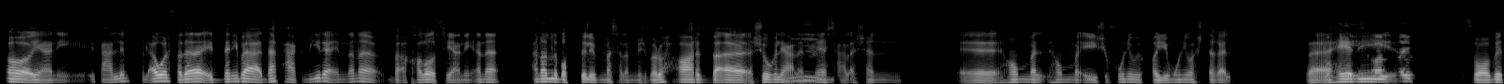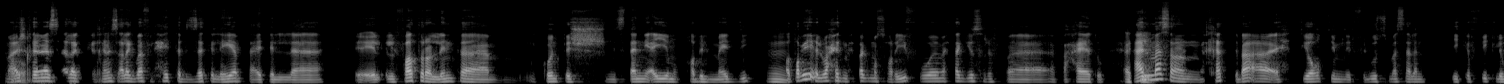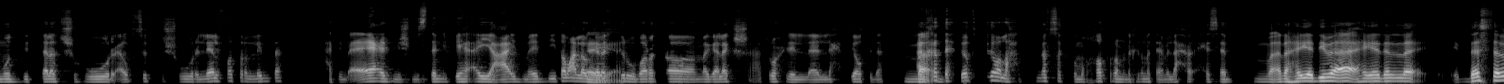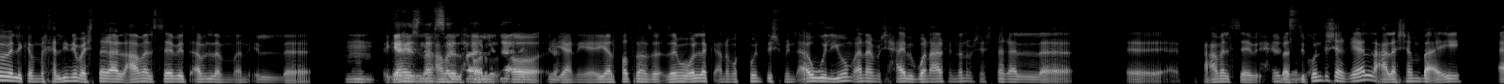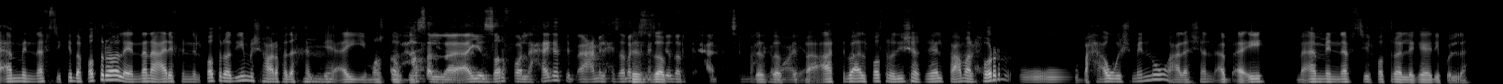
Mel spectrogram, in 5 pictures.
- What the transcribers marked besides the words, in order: tapping
- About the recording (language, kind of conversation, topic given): Arabic, podcast, إنت شايف الشغل الحر أحسن ولا الشغل في وظيفة ثابتة؟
